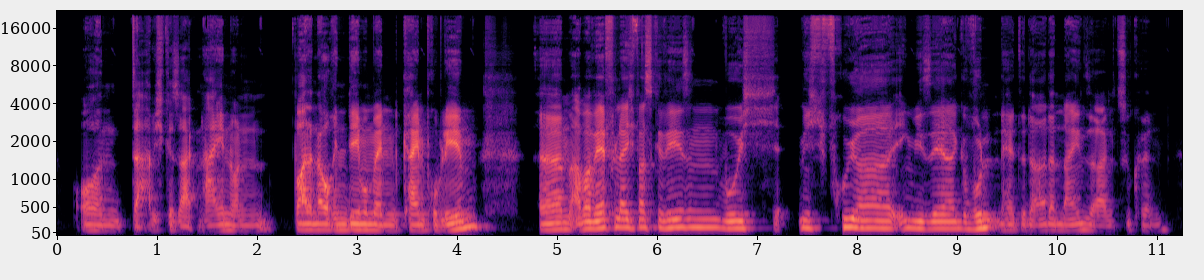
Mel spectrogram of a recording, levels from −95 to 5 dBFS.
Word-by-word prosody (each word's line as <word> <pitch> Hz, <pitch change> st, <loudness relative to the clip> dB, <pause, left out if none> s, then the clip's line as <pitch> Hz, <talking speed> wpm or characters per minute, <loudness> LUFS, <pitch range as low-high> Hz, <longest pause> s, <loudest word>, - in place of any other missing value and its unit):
Und 90 Hz, -3 st, -6 dB
da -, -, -1 dB
habe -, -, -8 dB
ich -, -, -6 dB
gesagt: -, -, -4 dB
„Nein“, 90 Hz, +2 st, -2 dB
und 90 Hz, 0 st, -9 dB, 0.2 s
war 105 Hz, -, +5 dB
dann 100 Hz, -1 st, +2 dB
auch 100 Hz, -1 st, +3 dB
in 100 Hz, 0 st, -2 dB
dem 105 Hz, 0 st, +5 dB
Moment 95 Hz, -2 st, +1 dB
kein 95 Hz, 0 st, +4 dB
Problem. 115 Hz, -, +3 dB, 0.6 s
Ähm, 110 Hz, +2 st, +3 dB
aber 125 Hz, +3 st, +3 dB
wäre 130 Hz, +2 st, +8 dB
vielleicht 140 Hz, -1 st, +1 dB
was 145 Hz, 0 st, -1 dB
gewesen, 145 Hz, +1 st, 0 dB
wo 125 Hz, +1 st, +2 dB
ich 125 Hz, 0 st, -4 dB, 0.2 s
mich 135 Hz, 0 st, -3 dB
früher 130 Hz, -3 st, +1 dB
irgendwie 125 Hz, 0 st, -1 dB
sehr 125 Hz, 0 st, +1 dB
gewunden 125 Hz, +3 st, -1 dB
hätte, 95 Hz, 0 st, -7 dB
da 95 Hz, 0 st, -6 dB
dann 100 Hz, 0 st, -6 dB
nein 95 Hz, +2 st, -4 dB
sagen 90 Hz, -3 st, -7 dB
zu -, -, -12 dB
können. 95 Hz, +3 st, -17 dB
110 Hz, 185 wpm, -26 LUFS, 95-130 Hz, 0.6 s, wäre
